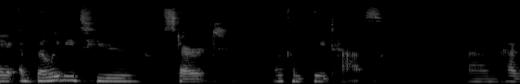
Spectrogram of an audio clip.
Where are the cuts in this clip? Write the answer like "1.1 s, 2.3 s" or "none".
none

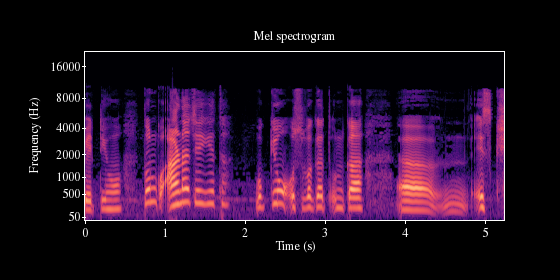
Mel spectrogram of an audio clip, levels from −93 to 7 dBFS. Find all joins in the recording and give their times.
none

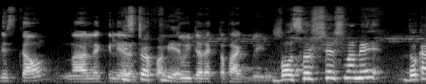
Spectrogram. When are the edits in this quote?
none

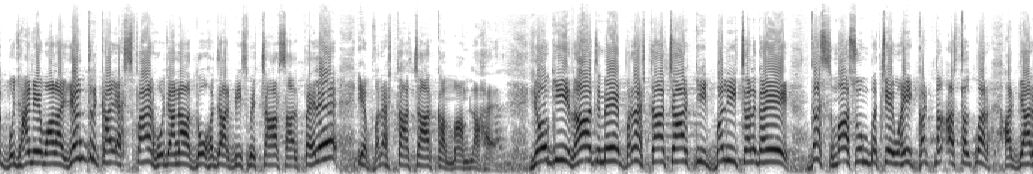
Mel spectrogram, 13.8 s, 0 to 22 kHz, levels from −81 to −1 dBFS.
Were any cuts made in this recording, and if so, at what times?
none

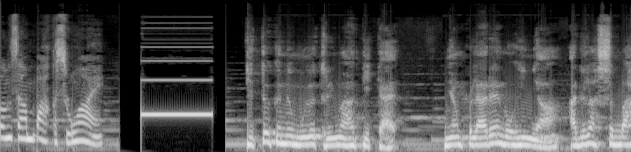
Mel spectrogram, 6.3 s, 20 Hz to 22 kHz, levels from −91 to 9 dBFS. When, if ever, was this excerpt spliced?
1.3 s

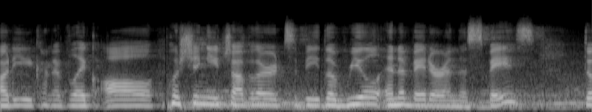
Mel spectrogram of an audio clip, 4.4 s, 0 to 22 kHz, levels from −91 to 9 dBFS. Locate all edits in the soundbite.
none

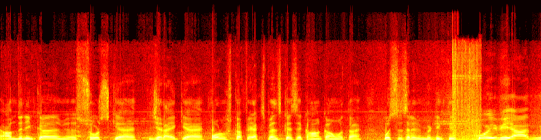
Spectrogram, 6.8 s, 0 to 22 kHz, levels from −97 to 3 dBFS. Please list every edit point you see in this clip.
2.6 s, 5.8 s

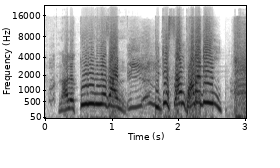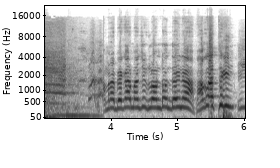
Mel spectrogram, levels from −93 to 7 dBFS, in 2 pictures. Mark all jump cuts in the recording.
3.8 s

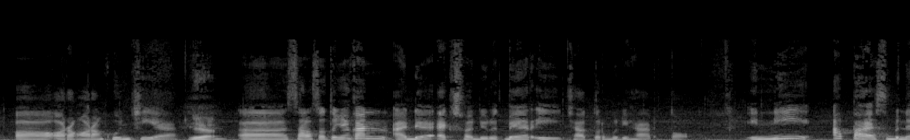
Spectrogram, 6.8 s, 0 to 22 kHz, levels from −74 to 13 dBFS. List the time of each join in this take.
none

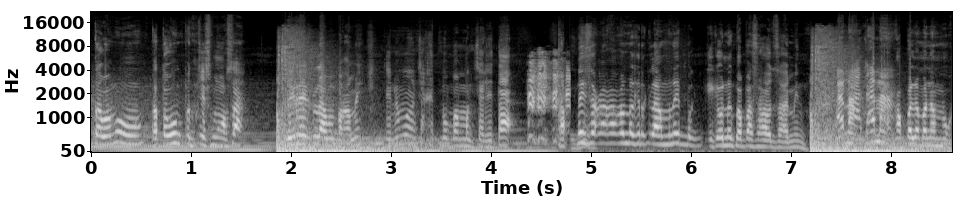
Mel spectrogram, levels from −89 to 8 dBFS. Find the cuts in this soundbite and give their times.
4.8 s

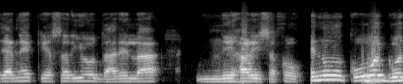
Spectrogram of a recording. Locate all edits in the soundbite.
3.1 s

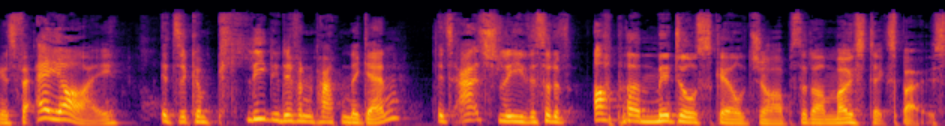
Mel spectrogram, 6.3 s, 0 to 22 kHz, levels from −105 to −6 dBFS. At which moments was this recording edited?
2.9 s

